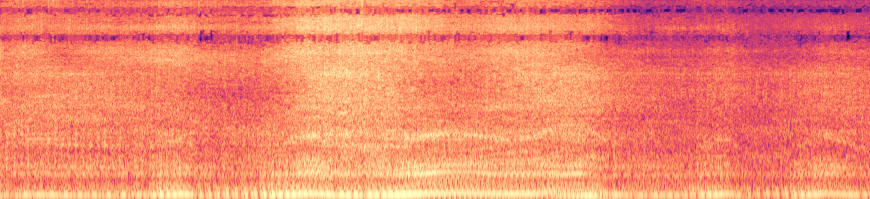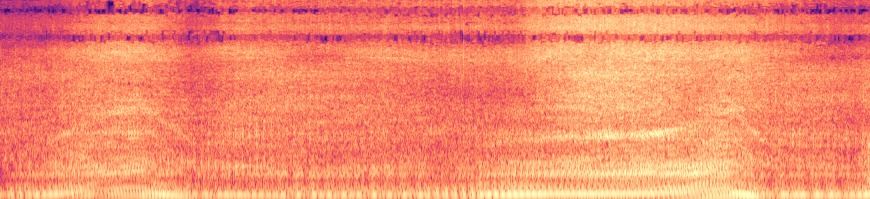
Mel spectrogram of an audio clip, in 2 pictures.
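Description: Motorcycle ridden by a new rider practicing slow-speed maneuvers, engine close and loud with repeated throttle blips and revs rising and falling over a steady idle rumble.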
